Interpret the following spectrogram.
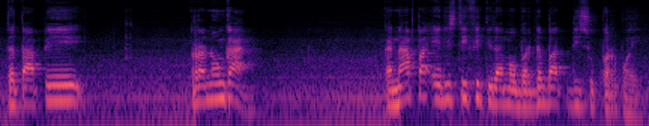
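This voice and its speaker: A man with an eastern Indonesian accent delivering a heated livestream rant in a loud, high-toned, insistent way. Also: animated, unhurried, a little hiss or hum. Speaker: debater on a livestream.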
